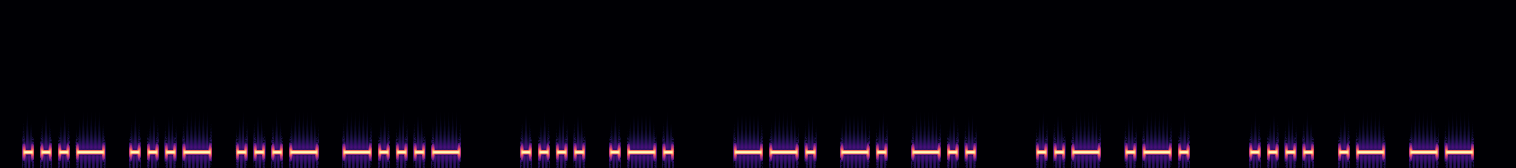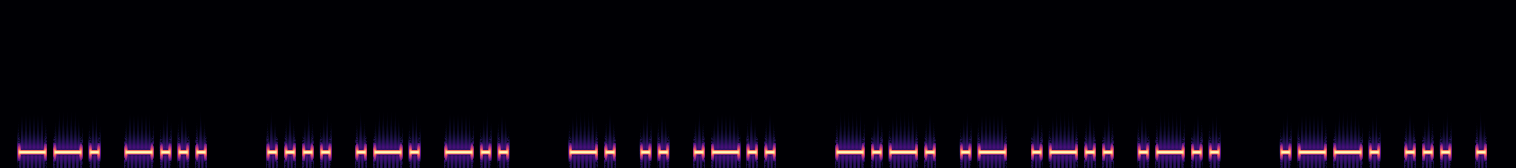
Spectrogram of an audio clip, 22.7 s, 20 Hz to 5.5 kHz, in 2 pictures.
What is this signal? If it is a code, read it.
Morse code, heard as a keyed tone, about 18 wpm, 550 Hz. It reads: VVV<BT> HR GND UR HAM GB HRD NIL CALL PSE
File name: naukapodstaw / skroty / skroty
